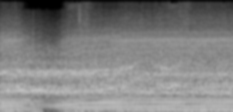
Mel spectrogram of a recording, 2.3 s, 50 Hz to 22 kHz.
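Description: Jaguar F-Type Project 7 spinning out in Forza Horizon 3, a loud steady engine drone with tires skidding and squealing as the car loses grip, continuous and close throughout.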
